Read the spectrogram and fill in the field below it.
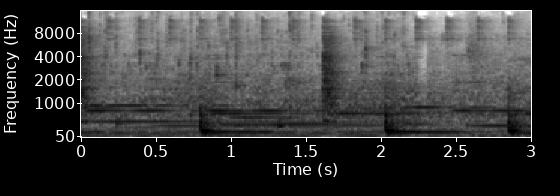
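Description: Water running into a large fish tank being set up for a DIY monster fish pond, heard as a steady trickle with regular plopping drips repeating roughly every second, close and moderately loud, with no voices.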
